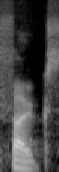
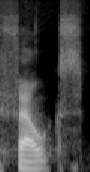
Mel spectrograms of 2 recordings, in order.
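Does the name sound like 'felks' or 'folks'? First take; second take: folks; felks. First: The vowel is long, like in 'oak'. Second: The vowel is short, like in 'elk'. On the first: This is the English form of the name. "it's definitely folks, the English or anglicized version of it" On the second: This is the Welsh form of the name. "There's there's a Welsh version of it"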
